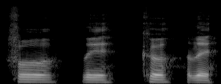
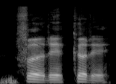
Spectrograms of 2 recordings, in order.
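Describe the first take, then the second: First: The name is said with clear L sounds. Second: The name is said with light R sounds. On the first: The speaker calls it wrong. "that's just stupid" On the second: The speaker calls it right. "there's no proper L sound in Japanese, so it become a re"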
